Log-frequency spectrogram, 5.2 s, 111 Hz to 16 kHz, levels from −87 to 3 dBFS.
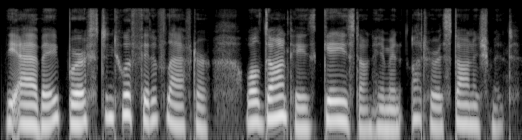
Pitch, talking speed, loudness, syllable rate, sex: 200 Hz, 185 wpm, -17 LUFS, 5.4 syllables/s, female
